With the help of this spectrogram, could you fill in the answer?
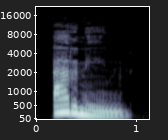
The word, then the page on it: adenine: American English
